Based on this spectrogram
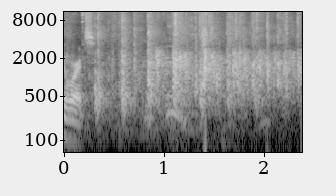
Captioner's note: applause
